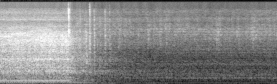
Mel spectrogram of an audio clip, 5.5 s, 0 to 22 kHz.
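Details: Sealed fan motor in a '94 DeLonghi dehumidifier: the hum cuts off and winds down to silence in under a second, and the shaft feels stiff by hand. This short coast-down points to dry motor bearings.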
